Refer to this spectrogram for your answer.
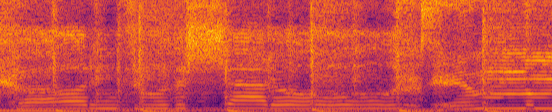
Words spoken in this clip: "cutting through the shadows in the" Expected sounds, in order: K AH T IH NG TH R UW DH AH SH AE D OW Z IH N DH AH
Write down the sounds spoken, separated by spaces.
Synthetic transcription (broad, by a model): K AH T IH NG TH R UW DH AH SH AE D OW IH N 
